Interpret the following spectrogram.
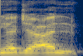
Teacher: جیم میں قلقلہ ہوگا. جیم ساکن ہے اور آگے زبر ہے.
